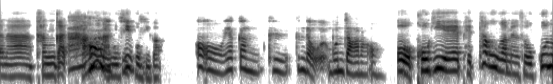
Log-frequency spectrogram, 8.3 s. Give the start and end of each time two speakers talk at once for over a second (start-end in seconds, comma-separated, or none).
1.0-2.3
